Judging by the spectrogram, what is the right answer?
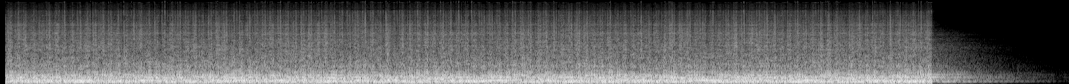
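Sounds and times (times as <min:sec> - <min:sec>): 
generator fan: 0:00.0 - 0:09.8.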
